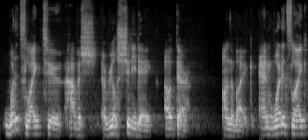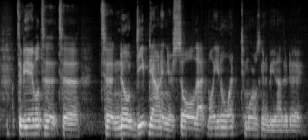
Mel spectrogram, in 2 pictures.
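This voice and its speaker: A man's voice: mid-range voice, moderate pace, a bit bright, distant mic, rough recording. A middle-aged man from Canada hosting a casual sit-down interview, asking earnest, searching questions and often repeating words as he builds them. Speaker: host.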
